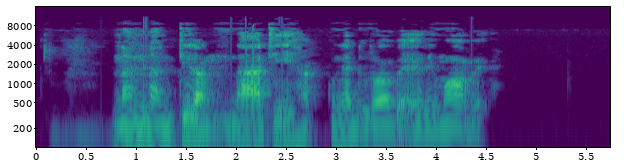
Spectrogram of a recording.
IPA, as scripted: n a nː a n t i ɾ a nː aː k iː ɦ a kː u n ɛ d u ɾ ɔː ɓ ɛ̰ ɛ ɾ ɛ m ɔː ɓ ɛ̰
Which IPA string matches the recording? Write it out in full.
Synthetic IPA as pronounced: n a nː a n t i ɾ a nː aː t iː ɦ a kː u n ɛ d u ɾ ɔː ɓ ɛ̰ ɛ ɾ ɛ m ɔː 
